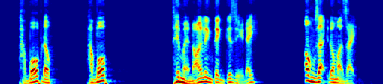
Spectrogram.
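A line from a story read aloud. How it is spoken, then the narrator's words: Sudden angry shout. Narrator (Vietnamese): Anh Tài bỗng nhiên trợn mắt quát lên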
